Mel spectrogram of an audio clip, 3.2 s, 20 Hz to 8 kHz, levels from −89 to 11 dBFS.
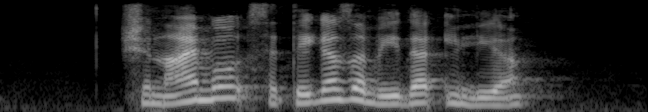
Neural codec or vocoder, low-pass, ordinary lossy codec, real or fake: codec, 16 kHz, 4 kbps, FreqCodec, larger model; 7.2 kHz; none; fake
